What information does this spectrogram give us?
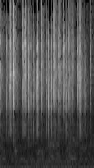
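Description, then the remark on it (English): Dice rattle and clatter as a player rolls for something, a quick, uneven run of bright clicks lasting a couple of seconds, with a low steady hum underneath. “He wants to roll for something. He's looking at his dice.”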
